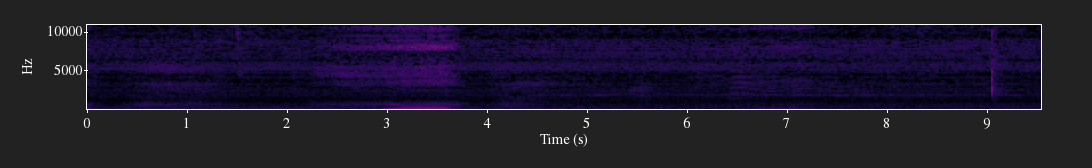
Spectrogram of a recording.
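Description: One loud low snore and a fainter second one over steady room hiss; snoring during sleep.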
